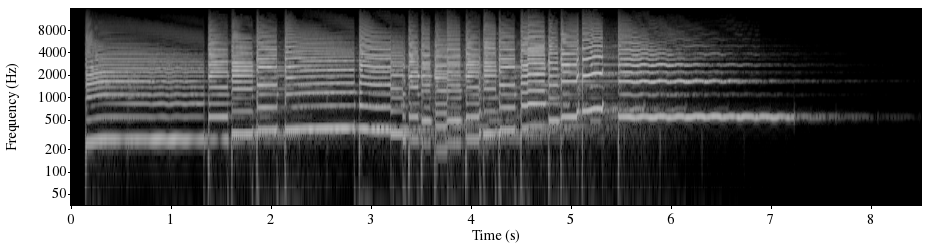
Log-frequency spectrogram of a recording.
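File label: Pop Guitar; TURBO VL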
